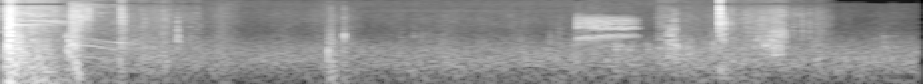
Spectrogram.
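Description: Footsteps thud lightly on a wooden roof.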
